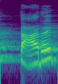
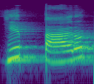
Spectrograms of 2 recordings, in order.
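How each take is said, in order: First: The second syllable has a reduced schwa vowel. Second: The second syllable has a full 'o' vowel. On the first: The speaker calls it right. "यहाँ हमें ओ को अ पढ़ना" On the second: The speaker calls it wrong. "नहीं है"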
